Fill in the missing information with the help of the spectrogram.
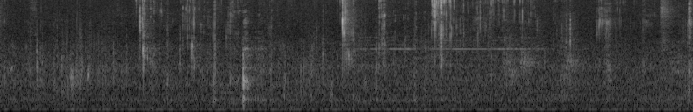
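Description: A person eating rice and dal by hand: fingers mixing food on a steel plate, then close-miked chewing and mouth smacks. Scattered small wet clicks, with one sharper click about two and a half seconds in.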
